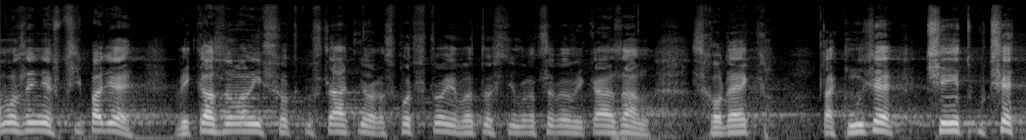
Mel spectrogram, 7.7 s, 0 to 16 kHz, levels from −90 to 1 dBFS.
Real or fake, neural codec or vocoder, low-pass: fake; vocoder, 44.1 kHz, 128 mel bands every 512 samples, BigVGAN v2; 14.4 kHz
